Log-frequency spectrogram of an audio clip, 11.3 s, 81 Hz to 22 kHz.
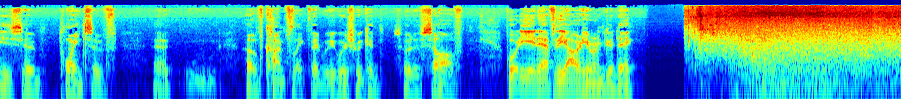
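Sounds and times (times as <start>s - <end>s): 
speech: 0.0s - 8.0s
water sizzling on hot sauna rocks: 8.6s - 11.2s.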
